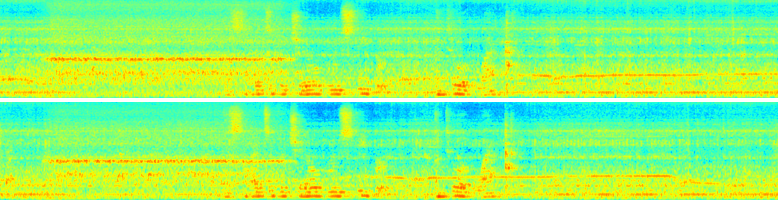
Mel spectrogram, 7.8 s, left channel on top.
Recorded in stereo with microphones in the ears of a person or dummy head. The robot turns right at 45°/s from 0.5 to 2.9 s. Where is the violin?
No violin in this recording.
